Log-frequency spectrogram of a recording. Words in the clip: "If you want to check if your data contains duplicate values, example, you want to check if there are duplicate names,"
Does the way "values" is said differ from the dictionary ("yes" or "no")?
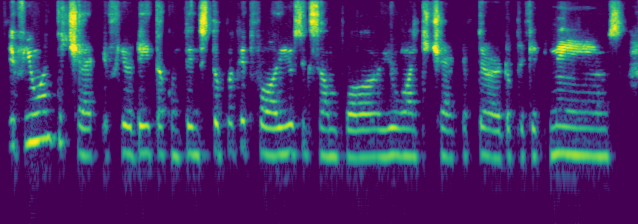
yes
